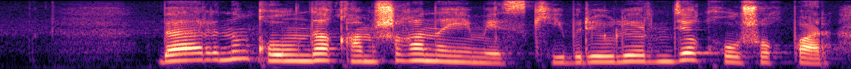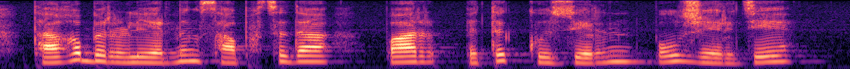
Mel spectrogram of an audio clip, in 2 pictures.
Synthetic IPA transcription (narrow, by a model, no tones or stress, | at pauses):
bæɾɪnɪŋqʰo̞lˠənd̪ɑqʰɑmʃəʁɑnɑje̞me̞skʲʰejbɪɾe̞wle̞ɾɪnd̪e̞qʰolˠʃoq̚bɑɾt̪ʰɑʁəbɪɾɪle̞ɾɪnɪŋsɑpə̥səd̪ɑ | b̥ɑɾb̥ɪt̪ɪkʲʰːɵzd̪e̞ɾɪnbʊlˠʒe̞ɾd̪e̞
